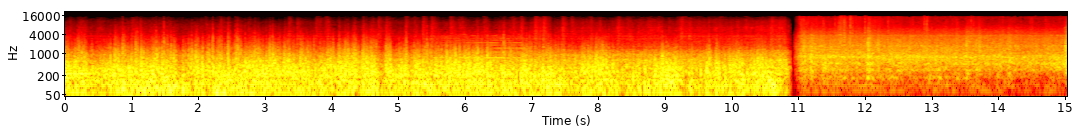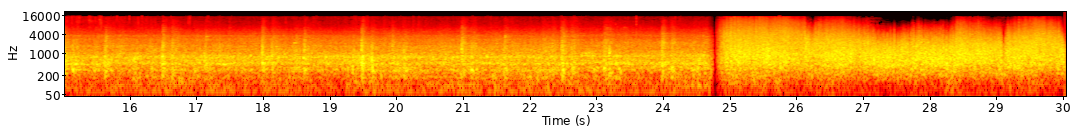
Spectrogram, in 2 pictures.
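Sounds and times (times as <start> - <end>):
train rumble inside carriage: 0.0 - 29.9
steady rushing noise: 24.7 - 30.0.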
